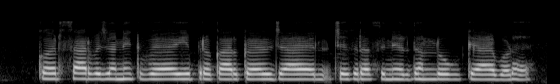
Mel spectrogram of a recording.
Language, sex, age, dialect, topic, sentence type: Magahi, female, 18-24, Southern, banking, statement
